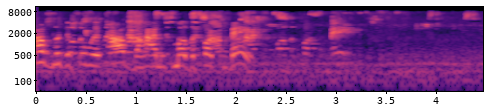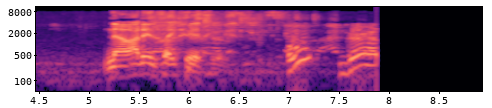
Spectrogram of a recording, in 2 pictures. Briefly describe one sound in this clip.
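A man and a woman talk casually over an online video call.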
